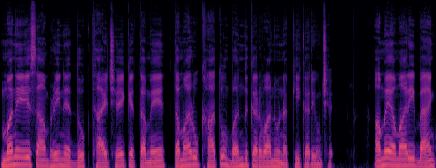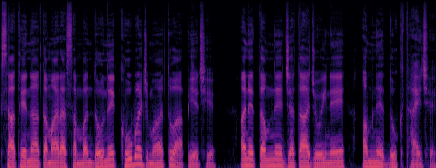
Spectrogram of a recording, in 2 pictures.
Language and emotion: Gujarati, sad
